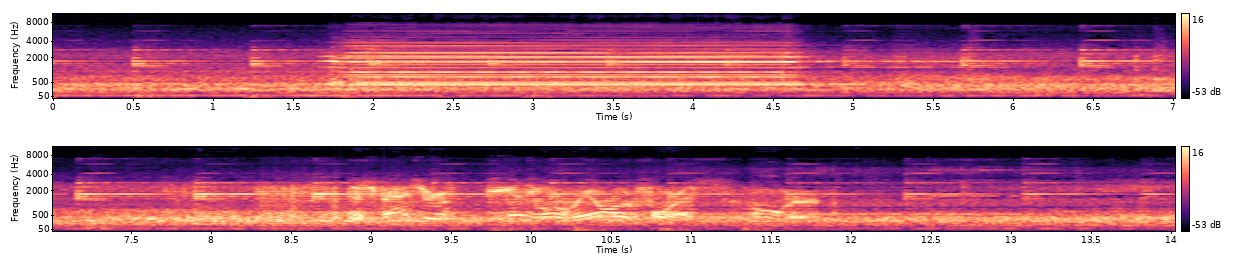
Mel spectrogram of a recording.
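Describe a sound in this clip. Model train wheels clatter along the track.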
